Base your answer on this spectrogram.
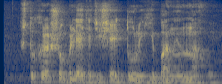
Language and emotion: Russian, angry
